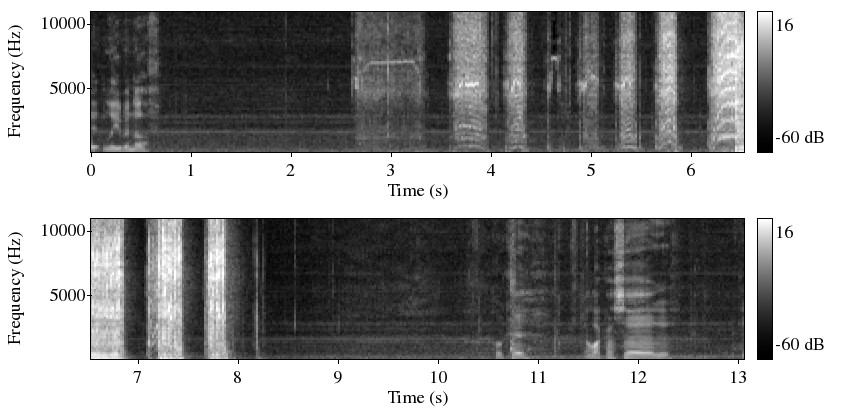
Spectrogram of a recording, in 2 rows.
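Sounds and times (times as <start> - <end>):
power drill motor whine: 2.6 - 8.3.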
